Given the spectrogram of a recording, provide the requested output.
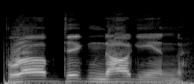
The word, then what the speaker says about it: Brobdingnagian: Brobdingnagian.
